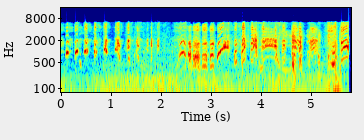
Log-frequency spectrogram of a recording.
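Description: A young child laughing hard: a quick run of short, shrill cackles, about five a second, then longer high-pitched squeals that rise and fall in pitch.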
